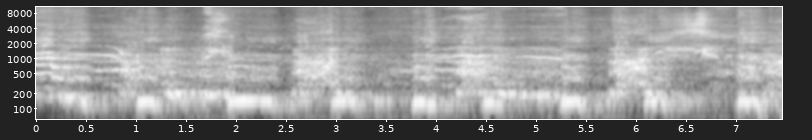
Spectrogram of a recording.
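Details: Roaring from Japan's oldest lion at Toyohashi Zoo (Nonhoi Park): low, pulsing grunts repeated roughly every three-quarters of a second, a steady throbbing rhythm with faint background voices.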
